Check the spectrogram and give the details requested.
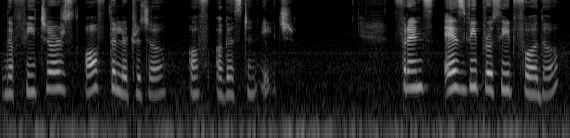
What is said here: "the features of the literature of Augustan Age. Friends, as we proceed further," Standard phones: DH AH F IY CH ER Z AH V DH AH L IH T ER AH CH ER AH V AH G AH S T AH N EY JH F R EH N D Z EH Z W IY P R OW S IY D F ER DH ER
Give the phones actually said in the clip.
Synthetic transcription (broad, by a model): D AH F IY CH ER Z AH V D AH L IH T ER AH CH ER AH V AH G AH S T AH N EY JH F R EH N D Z EH Z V IY P R OW S IY D F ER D ER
